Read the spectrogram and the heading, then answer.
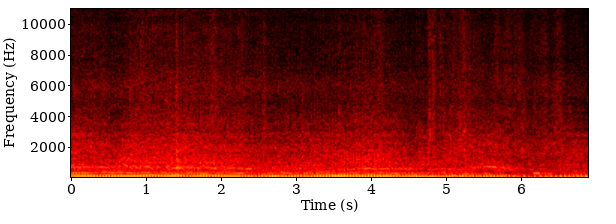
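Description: A motorbike engine drones loudly, holding a steady low rumble with faint rattles as it carries a rider and passenger up a narrow, very steep mountain road, then settles into a throbbing, pulsing idle-like beat near the end.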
